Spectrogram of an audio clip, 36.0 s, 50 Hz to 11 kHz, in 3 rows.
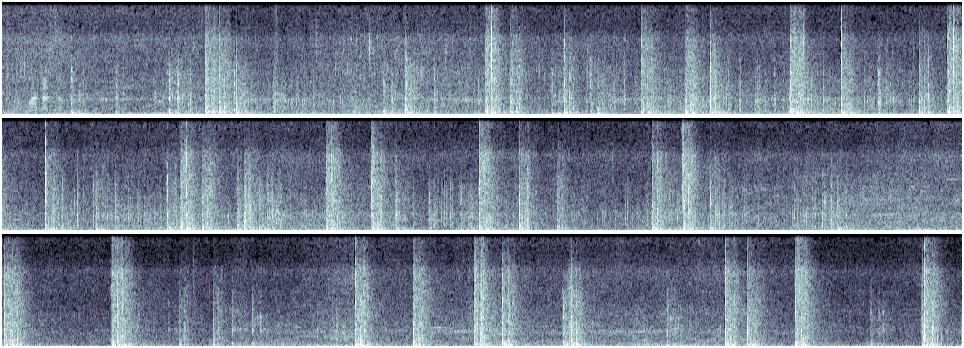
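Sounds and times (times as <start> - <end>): fireworks bangs: 0.0 - 36.0
steady low rumble: 0.0 - 36.0.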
